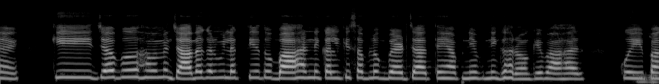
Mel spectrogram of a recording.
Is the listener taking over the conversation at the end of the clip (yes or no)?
no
